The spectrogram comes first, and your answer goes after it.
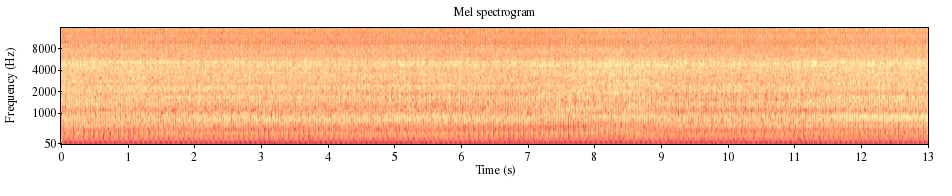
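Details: Hyundai Starex diesel idling after DTC P0253 was erased; history of a burnt alternator wire. Steady, even idle with no shudder, misfire or knock; engine shake gone, quiet and normal again.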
